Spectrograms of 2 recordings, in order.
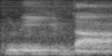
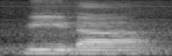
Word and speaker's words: ক্রীড়া: যেমন এখানে এক্সাম্পলটা ক্রীড়া দেয়া হয়েছে, ডয়ে শোনানো হচ্ছে অ্যাকচুয়ালি সংস্কৃতের ডটাকেই আমরা বাংলায় র উচ্চারণ করি, মানে সংস্কৃত উচ্চারণ একটু ক্রীড়া হবে, ক্রীড়া, আষাঢ় এরকম উচ্চারণ হবে। সেটা আমরা র এর মতন উচ্চারণ করবো, নিচে একটা বিন্দু দিই।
